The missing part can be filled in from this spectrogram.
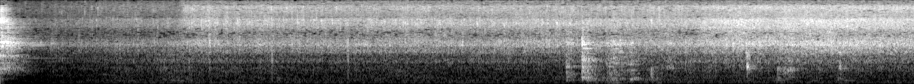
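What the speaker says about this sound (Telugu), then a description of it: "ఇలా ఫ్రై అయిపోయింది కదా, దీంట్లో క్యాప్సికమ్ వేసుకుందాం" Onions and capsicum sizzle steadily in a pan for a potato capsicum curry, a continuous close hiss with occasional scraping stirs and clatters, no voices.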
